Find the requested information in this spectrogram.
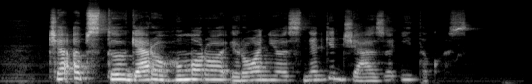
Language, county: Lithuanian, Vilnius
